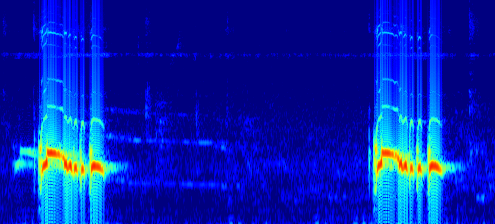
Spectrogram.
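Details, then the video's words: Two identical cooing phrases from a zebra dove, roughly three seconds apart. Each is a faint lead-in, then a stuttering run of quick pulses with a falling finish. All else is quiet. "Perkutut Mojopahit"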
